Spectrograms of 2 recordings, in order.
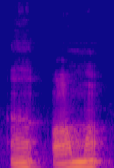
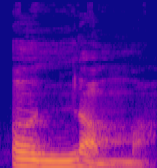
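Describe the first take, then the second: First: The n is not linked to the next vowel. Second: The n is linked to the next vowel. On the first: The speaker calls it wrong. "on ne dit pas un homme" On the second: The speaker calls it right. "on fait la liaison"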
